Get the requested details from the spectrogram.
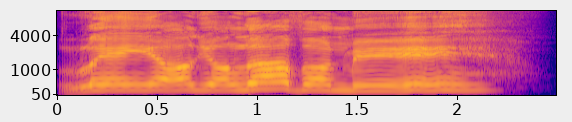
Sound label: m 127 mel a, Vocals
